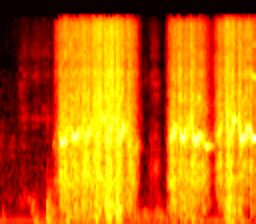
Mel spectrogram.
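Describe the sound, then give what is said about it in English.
A human voice imitates a whistle chirp with the lips, copying an unidentified nighttime call heard near a trailer: three breathy, high whistled chirps, the first longer, loud and alone. “that whistle chirp with like lips”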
